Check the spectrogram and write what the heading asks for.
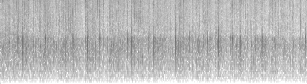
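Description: A church congregation applauding: many hands clapping at once, fading a little toward the end.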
